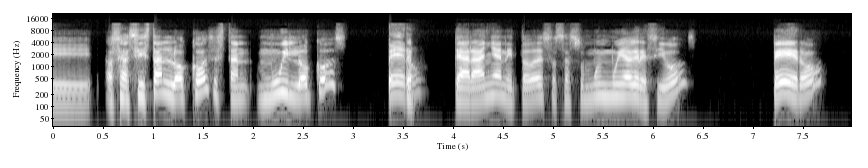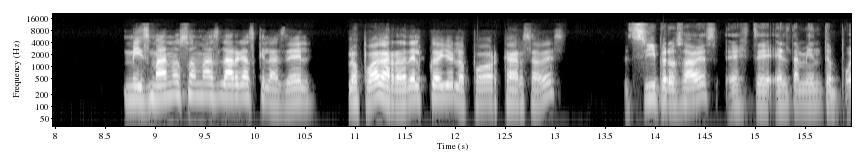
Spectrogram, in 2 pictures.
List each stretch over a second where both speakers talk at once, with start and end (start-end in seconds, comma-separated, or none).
none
